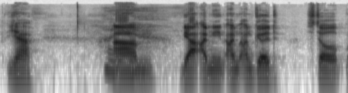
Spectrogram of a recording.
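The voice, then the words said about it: Hoarse, strained voice. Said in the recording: “my voice is kind of shot.”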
